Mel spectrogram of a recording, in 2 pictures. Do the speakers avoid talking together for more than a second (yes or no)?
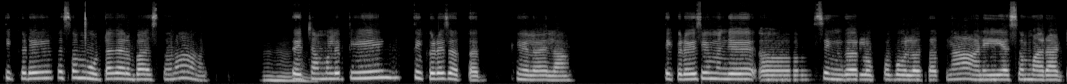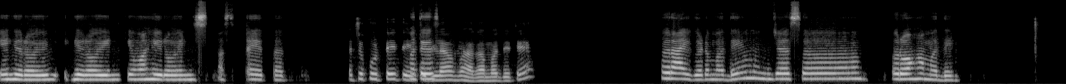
yes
